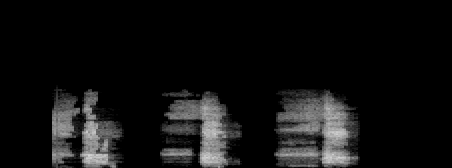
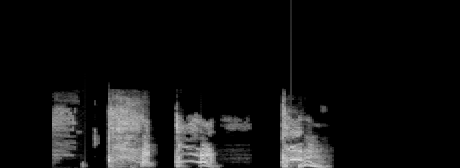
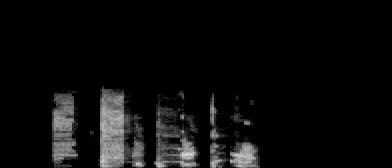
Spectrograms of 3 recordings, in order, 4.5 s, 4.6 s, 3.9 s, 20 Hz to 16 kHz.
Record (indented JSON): {
  "exhalation_length": "4.5 s",
  "exhalation_amplitude": 31554,
  "exhalation_signal_mean_std_ratio": 0.37,
  "three_cough_length": "4.6 s",
  "three_cough_amplitude": 30161,
  "three_cough_signal_mean_std_ratio": 0.42,
  "cough_length": "3.9 s",
  "cough_amplitude": 30205,
  "cough_signal_mean_std_ratio": 0.36,
  "survey_phase": "alpha (2021-03-01 to 2021-08-12)",
  "age": "45-64",
  "gender": "Male",
  "wearing_mask": "No",
  "symptom_none": true,
  "smoker_status": "Never smoked",
  "respiratory_condition_asthma": false,
  "respiratory_condition_other": false,
  "recruitment_source": "REACT",
  "submission_delay": "2 days",
  "covid_test_result": "Negative",
  "covid_test_method": "RT-qPCR"
}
